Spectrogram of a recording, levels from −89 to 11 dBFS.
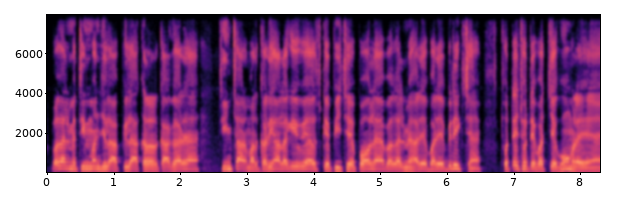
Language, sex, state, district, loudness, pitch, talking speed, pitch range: Hindi, male, Bihar, Supaul, -14 LUFS, 155 Hz, 225 wpm, 145-160 Hz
